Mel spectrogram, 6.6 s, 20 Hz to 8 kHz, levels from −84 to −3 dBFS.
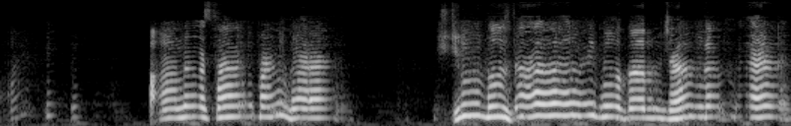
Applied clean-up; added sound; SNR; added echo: neural mask model DeepFilterNet 3.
